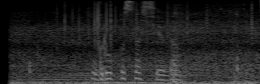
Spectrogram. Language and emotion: Russian, neutral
